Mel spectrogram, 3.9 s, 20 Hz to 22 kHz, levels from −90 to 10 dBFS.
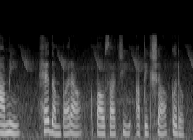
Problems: constant background noise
